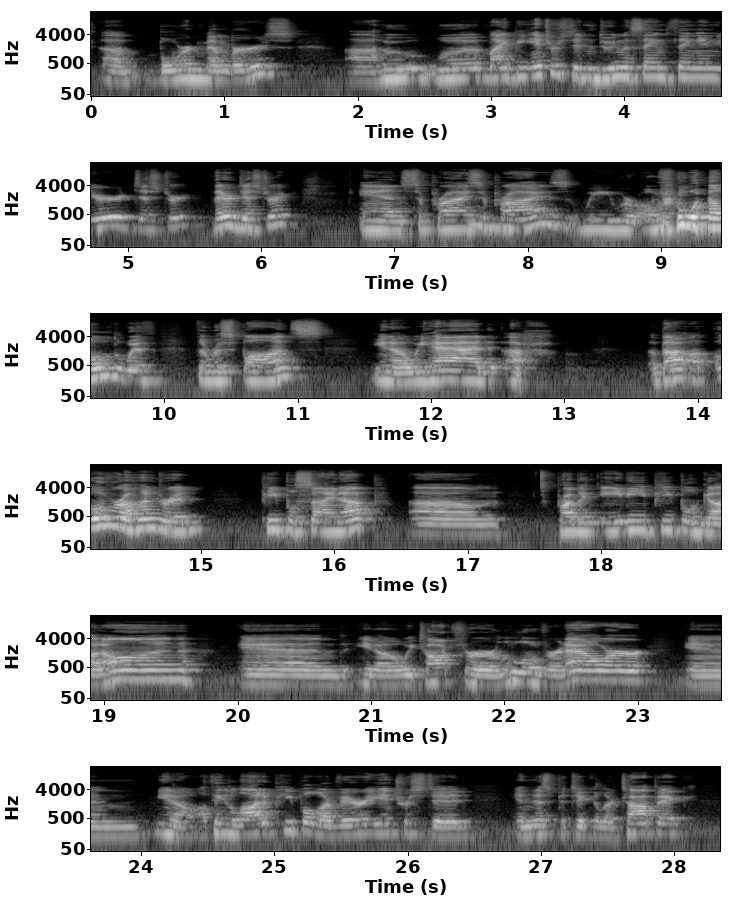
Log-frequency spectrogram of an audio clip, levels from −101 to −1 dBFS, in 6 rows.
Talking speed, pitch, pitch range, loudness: 155 wpm, 165 Hz, 145-185 Hz, -29 LUFS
